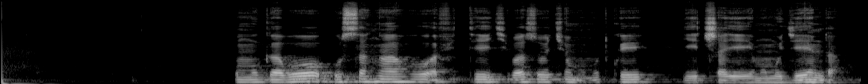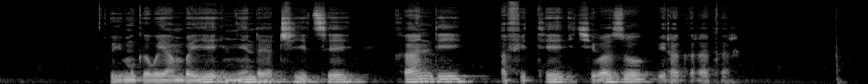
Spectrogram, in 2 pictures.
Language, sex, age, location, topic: Kinyarwanda, male, 18-24, Huye, health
